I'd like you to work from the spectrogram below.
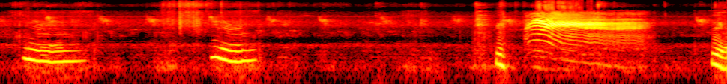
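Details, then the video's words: Chatty house cat, male, asking his owner for playtime indoors: a series of meows, two short falling ones a few seconds apart, then a loud, long wavering cry and a final clipped meow. "Talkative cat wants his owner to play with him."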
